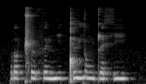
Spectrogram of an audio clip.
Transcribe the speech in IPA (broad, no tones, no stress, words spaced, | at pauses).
ɾɔǁɵfɛŋi ǃɨ jɔŋʈɛhi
